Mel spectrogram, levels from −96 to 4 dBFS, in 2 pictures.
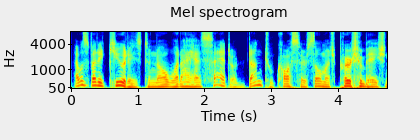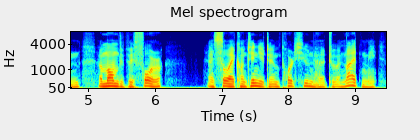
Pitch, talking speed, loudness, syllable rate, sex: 130 Hz, 195 wpm, -19 LUFS, 5.7 syllables/s, male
